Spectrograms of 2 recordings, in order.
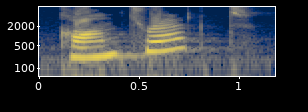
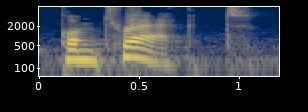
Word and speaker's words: contract: Vejamos duas palavras contract e contract. O apóstrofo diante de uma palavra indica que esta é a sílaba tônica. Portanto, se eu digo contract, o apóstrofo está diante de con. Mas se eu digo contract, o apóstrofo estará diante de tract, indicando a mudança na sílaba tônica da palavra.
